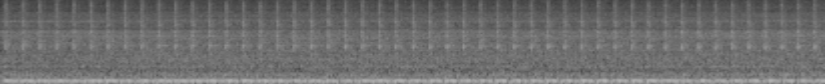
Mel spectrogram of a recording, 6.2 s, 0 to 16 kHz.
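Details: 1973 Plymouth Duster with 360 V8, engine built about 25 years ago, started cold; steady low rumble and sharp regular ticking about two and a half clicks a second from one intermittently sticking lifter that quiets at full operating temperature.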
